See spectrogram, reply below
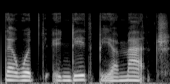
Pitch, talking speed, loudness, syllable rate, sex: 185 Hz, 210 wpm, -16 LUFS, 4.8 syllables/s, female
